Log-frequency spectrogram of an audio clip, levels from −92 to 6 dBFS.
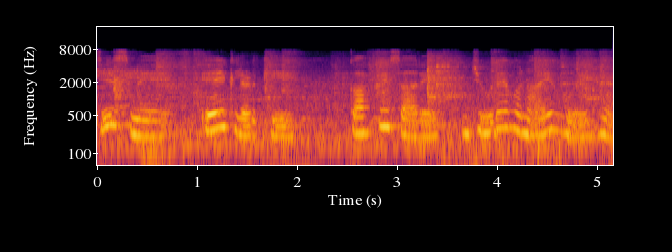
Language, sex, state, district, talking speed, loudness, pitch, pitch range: Hindi, female, Punjab, Fazilka, 105 wpm, -16 LUFS, 245 Hz, 235-275 Hz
